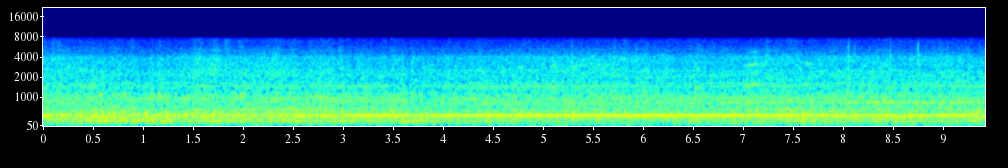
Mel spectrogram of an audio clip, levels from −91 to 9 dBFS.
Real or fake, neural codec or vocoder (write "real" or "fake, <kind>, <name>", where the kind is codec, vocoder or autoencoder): real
